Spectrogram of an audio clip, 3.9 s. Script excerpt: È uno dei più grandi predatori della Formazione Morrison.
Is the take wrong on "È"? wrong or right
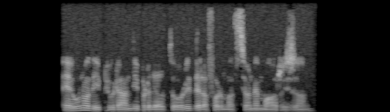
right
